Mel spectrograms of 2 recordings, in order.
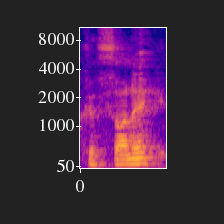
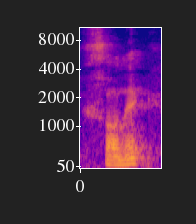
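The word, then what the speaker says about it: chthonic: as a pre- Olympian thonic deity uh I was actually corrected on on the pronunciation it's not cthonic it is actually thonic um the CH is very very silent it's it's it's almost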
